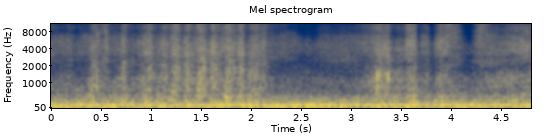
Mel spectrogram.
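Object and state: Leather boot being wiped.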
